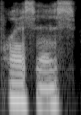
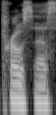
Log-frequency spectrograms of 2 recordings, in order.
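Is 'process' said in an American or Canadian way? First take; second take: American; Canadian. First: It is said with an American pronunciation. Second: It is said with a Canadian pronunciation. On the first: The speaker has adapted to living elsewhere. "I say process" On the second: This is how the speaker used to say it. "I don't say process anymore"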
